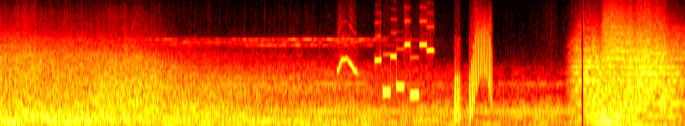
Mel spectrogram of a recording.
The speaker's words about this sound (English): Closing his eyes, Luke concentrated on the target and fired his proton torpedoes. They flew straight and true into the exhaust port. As Luke lifted away, the Death Star exploded in a dazzling ball of flame.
